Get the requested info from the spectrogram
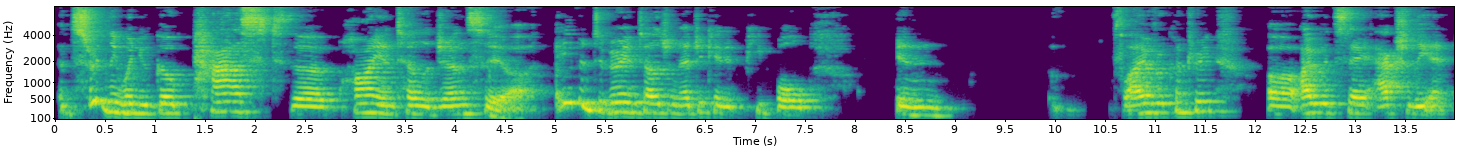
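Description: A woman's voice: fairly low pitch, slow. Older woman academic, distant and echoey. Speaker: guest, moral philosopher and author. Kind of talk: thoughtful interview talk. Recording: echoey room, distant microphone.

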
